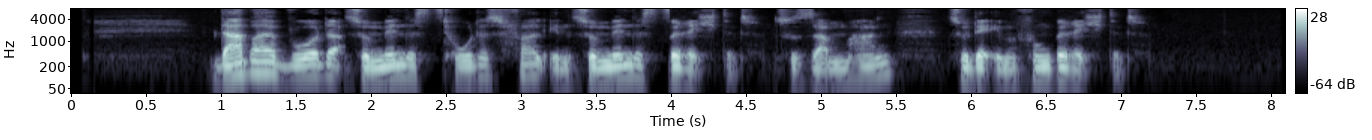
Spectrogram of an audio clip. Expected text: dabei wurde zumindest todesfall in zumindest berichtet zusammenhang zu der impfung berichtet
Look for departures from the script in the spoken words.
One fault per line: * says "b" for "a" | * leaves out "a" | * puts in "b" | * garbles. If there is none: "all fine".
all fine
